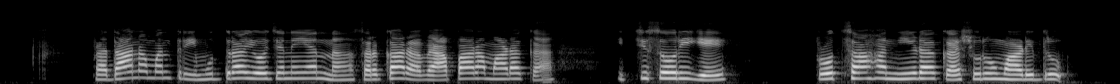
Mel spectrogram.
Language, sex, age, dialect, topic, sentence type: Kannada, male, 31-35, Central, banking, statement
